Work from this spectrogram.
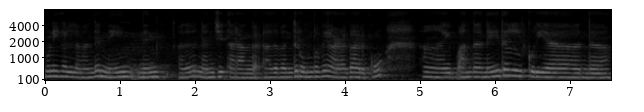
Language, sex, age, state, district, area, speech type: Tamil, female, 30-45, Tamil Nadu, Salem, urban, spontaneous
